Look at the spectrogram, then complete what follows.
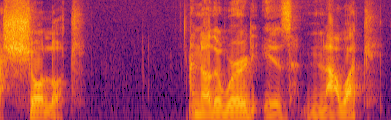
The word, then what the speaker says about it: Nahuatl: look another word is now what not Nahuatl another one I get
